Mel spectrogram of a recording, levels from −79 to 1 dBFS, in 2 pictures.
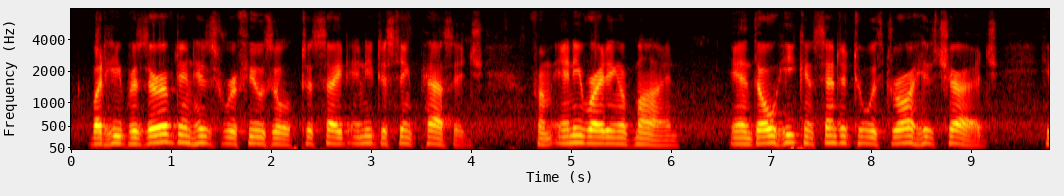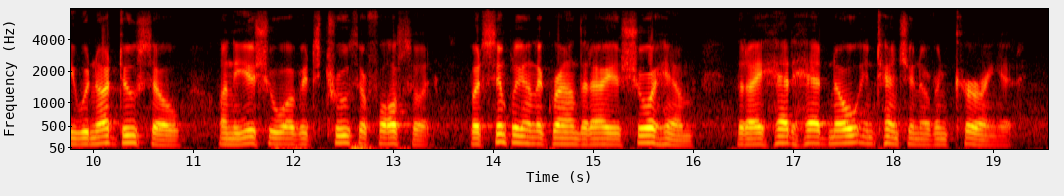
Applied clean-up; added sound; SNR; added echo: none; none; none; none.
